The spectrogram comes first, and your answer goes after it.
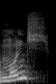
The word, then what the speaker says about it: Munch: covered in paintings by Edward Monk, who or Munchch as you might want to pronounce him, who many people will know as the painter of the scream.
